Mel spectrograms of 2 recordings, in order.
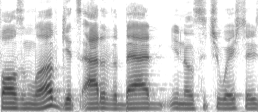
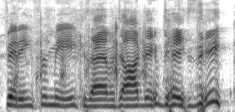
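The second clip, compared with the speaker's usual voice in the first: talking through a laugh, louder; 6 semitones higher, 9 dB louder than usual. Real, not acted. Telling his cohost about his dog Daisy, laughing.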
